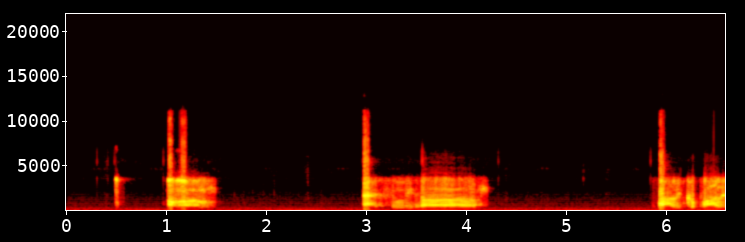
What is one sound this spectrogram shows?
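A man speaks loudly with animation through a microphone, in short bursts.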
